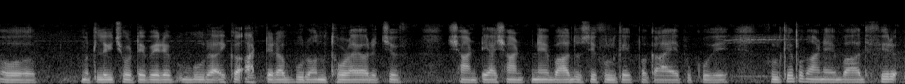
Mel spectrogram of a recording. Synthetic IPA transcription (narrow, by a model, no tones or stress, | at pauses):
ɔː | mət̪ləɡt͡ʃʰoːʈeːpeːɾeːbuːɾaɪkaːʈːeːɾaːbuːɾaːnt̪ʰːoːɽaːɛɔːɾt͡ʃ | ʃãːɳʈɪjaːʃãːɳʈnebaːd̪ʊsiːpʰʊlkeːpəkaːeːpkueːpʰʊlkeːpəkaːnebaːd̪pʰɪɾ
